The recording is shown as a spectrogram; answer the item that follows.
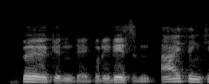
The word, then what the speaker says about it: Burgundy: the color it's burgundy if it's the street it's burgundy yeah because i've noticed some not all but some american names you put the emphasis on the second part rather than the first part here we we always have the emphasis on the first yeah and i have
